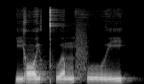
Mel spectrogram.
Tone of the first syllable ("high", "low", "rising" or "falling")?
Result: low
